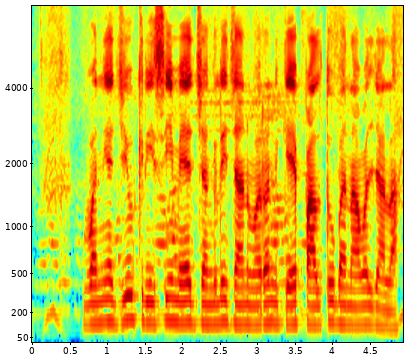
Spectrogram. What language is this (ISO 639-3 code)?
bho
